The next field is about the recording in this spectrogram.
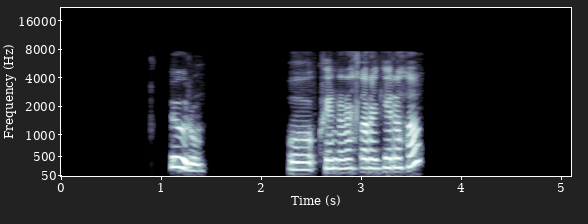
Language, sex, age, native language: Icelandic, female, 70-79, Icelandic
